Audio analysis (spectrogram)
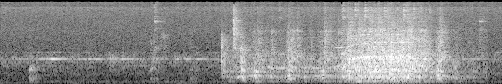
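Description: Sewing machine running a slightly stretchy zigzag stitch around the neck edge of a fleece poncho, joining the cowl to it, with quiet starts early on, then a steady close whirring burst that swells and fades near the end.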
